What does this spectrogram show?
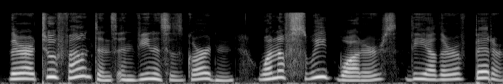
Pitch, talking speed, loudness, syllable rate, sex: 245 Hz, 180 wpm, -16 LUFS, 5.3 syllables/s, female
